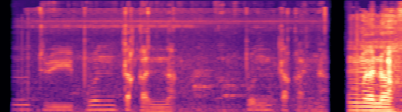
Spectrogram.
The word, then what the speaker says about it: Punta Cana: So ate magkano ba yung mga rate niyo rito sa punta ka na? Punta ka na po. Punta ka na. Ah hindi yung punta tapos ka na. Hindi. O yun yun pa yun daw yung pronunciation.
